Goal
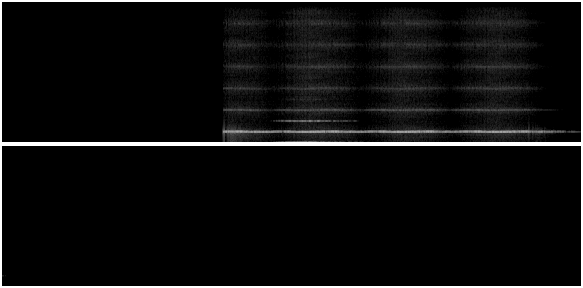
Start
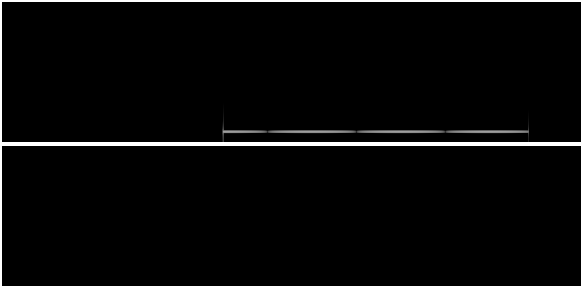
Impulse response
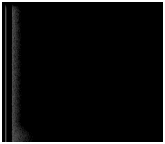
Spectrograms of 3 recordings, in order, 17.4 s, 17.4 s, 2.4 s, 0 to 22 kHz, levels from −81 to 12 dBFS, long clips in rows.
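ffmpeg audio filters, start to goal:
-filter_complex "[0:a]dynaudnorm=f=380:g=9:m=12dB,asplit=2[a][b];[b]asoftclip=type=tanh:threshold=-25.5dB,volume=-6dB[c];[a][c]amix=inputs=2:normalize=0,flanger=delay=16:depth=3.6:speed=1.4,acrusher=bits=7:mode=log:mix=0:aa=0.000001,asplit=3[d][e][f];[d]afade=t=out:st=3.94:d=0.02[g];[e]aeval=exprs='0.282*(cos(1*acos(clip(val(0)/0.282,-1,1)))-cos(1*PI/2))+0.0447*(cos(2*acos(clip(val(0)/0.282,-1,1)))-cos(2*PI/2))':c=same,afade=t=in:st=3.94:d=0.02,afade=t=out:st=4.63:d=0.02[h];[f]afade=t=in:st=4.63:d=0.02[i];[g][h][i]amix=inputs=3:normalize=0,aecho=1:1:60|138|239.4|371.2|542.6:0.631|0.398|0.251|0.158|0.1[j];[1:a]atrim=start_sample=2205[k];[j][k]afir=irnorm=-1:irlink=0,volume=-7dB"

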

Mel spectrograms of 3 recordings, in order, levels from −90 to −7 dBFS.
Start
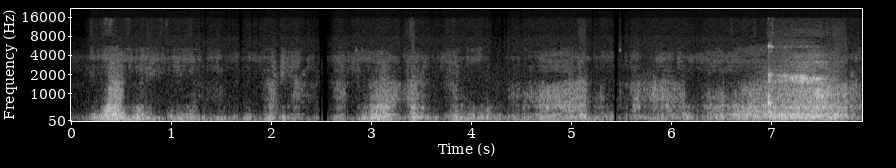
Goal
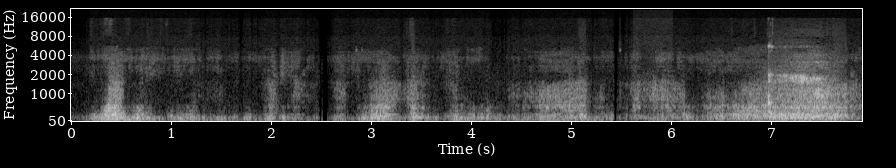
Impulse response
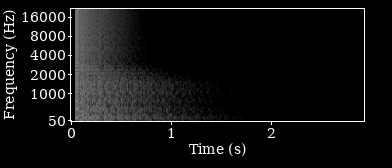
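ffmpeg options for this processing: -filter_complex "[0:a]asettb=1/sr,asplit=3[a][b][c];[a]atrim=end=5.624[d];[b]atrim=start=5.62:end=6.02,asetpts=PTS-STARTPTS,afade=t=in:d=0.004:c=qsin,afade=t=out:st=0.396:d=0.004:c=qsin,highshelf=f=4.3k:g=6.5[e];[c]atrim=start=6.016[f];[d][e]acrossfade=d=0.004:c1=hsin:c2=qsin[g];[g][f]acrossfade=d=0.004:c1=qsin:c2=hsin,volume=-2dB"

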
